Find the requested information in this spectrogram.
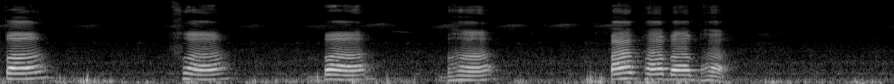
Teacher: तो इनका उच्चारण स्थान है ओष्ठ। ओष्ठ के बिना हम इनको नहीं बोल सकते।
